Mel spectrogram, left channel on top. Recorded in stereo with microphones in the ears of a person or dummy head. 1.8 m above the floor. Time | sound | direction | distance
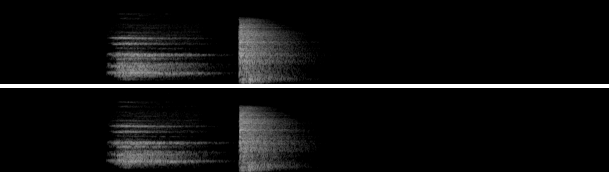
1.1 | breathing | 30° left (ahead or behind) | 1.0 m
2.4 | snoring | 50° left (ahead or behind) | 2.0 m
